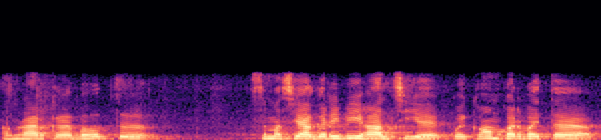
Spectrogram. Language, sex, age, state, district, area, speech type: Maithili, female, 45-60, Bihar, Begusarai, rural, spontaneous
